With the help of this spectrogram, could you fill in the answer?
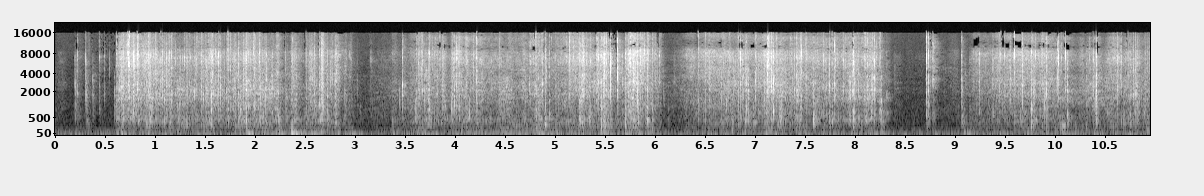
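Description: Fingertips scratch and squeeze the crinkly sides of a hollow, partly expanded lime-green tissue paper lantern. Dense, bright crinkling rustles in long continuous bursts, broken by brief quiet gaps, with little low end and no ring after each crackle.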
